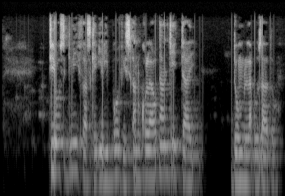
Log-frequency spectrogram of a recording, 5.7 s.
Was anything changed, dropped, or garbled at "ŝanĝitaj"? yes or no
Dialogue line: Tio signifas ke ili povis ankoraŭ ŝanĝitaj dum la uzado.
no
